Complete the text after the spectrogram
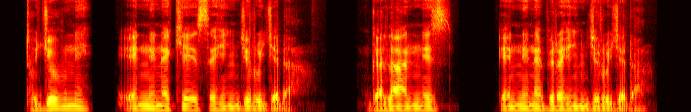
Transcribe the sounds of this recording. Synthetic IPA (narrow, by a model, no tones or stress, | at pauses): t̪ʊd͡ʒʊbnɪ | ɪ̰nːɪnɐkʰe̞ːsːɐhɪnd͡ʒɪɾʊd͡ʒɛᶑɐ̥ | ɡɐlaːnːɪs | ʔɪnːɪnɐbɪɾɐhɪnd͡ʒɪɾʊd͡ʒɛ̰ᶑɐ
